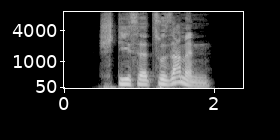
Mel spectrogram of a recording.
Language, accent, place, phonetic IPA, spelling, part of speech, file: German, Germany, Berlin, [ˌʃtiːsə t͡suˈzamən], stieße zusammen, verb, De-stieße zusammen.ogg
- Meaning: first/third-person singular subjunctive II of zusammenstoßen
